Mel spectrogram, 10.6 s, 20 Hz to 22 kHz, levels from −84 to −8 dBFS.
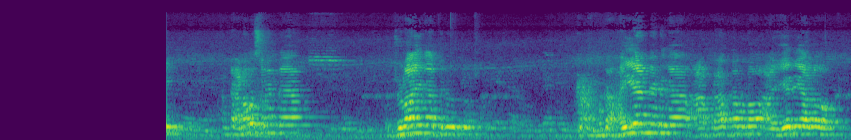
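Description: Audio dropout to silence from the start until 2.08 s: silence with no room tone, likely a lost input feed, before sound enters mid-flow.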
